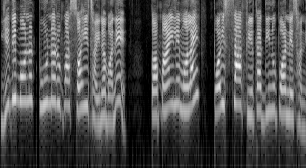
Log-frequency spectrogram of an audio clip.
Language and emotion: Nepali, angry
